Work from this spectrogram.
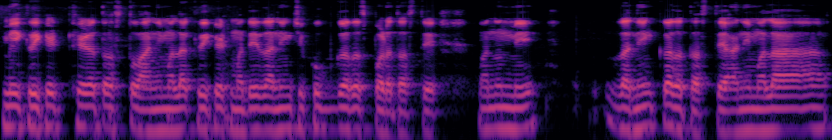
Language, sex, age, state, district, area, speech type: Marathi, male, 30-45, Maharashtra, Wardha, rural, spontaneous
